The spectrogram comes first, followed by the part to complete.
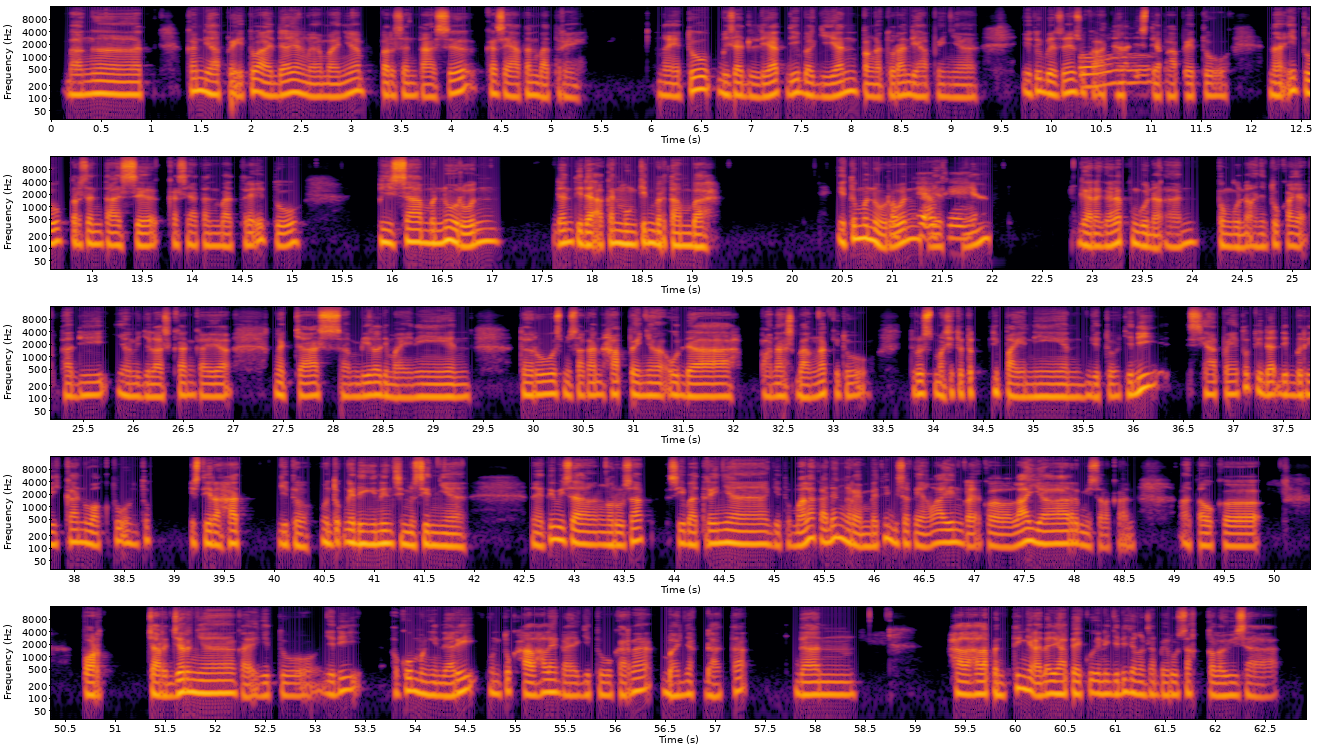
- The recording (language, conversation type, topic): Indonesian, podcast, Bagaimana kebiasaanmu menggunakan ponsel pintar sehari-hari?
- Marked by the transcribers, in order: other background noise; in English: "port charger-nya"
